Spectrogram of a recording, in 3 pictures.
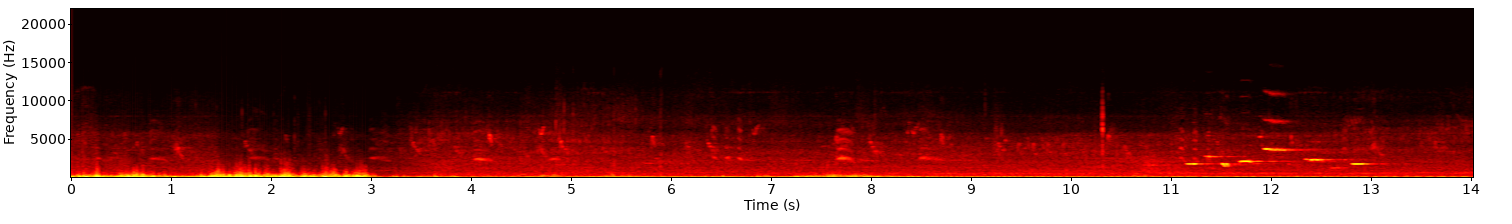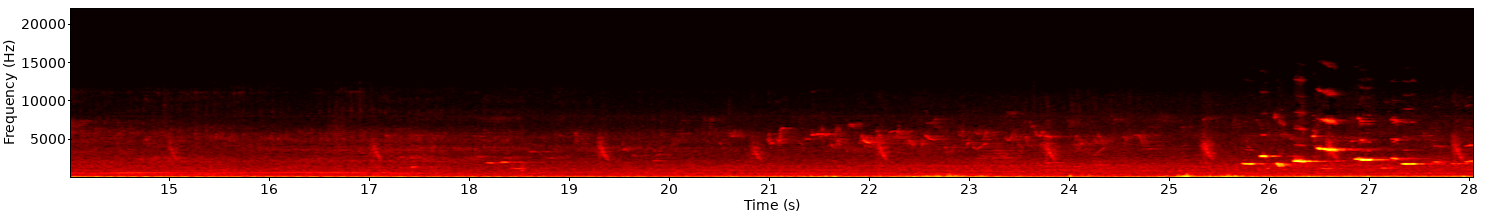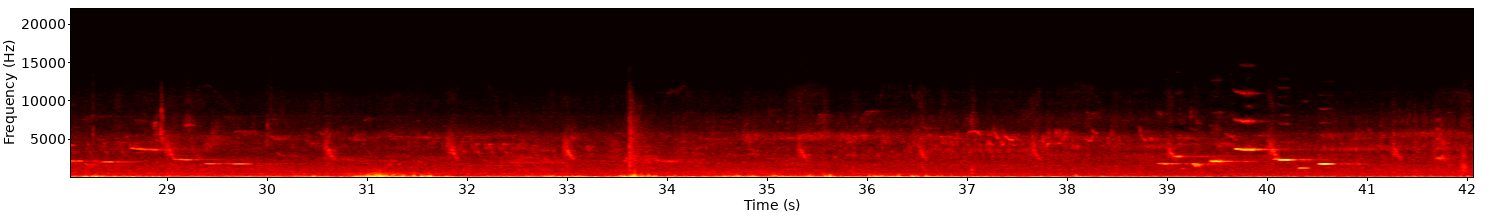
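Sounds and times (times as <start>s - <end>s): steady low rumble: 0.0s - 11.2s, 26.7s - 39.0s
songbirds chirping: 0.3s - 42.0s.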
